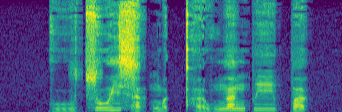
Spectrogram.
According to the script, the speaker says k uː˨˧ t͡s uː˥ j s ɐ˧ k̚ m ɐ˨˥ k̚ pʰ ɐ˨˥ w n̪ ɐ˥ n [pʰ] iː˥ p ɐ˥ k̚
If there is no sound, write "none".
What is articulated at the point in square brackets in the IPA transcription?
p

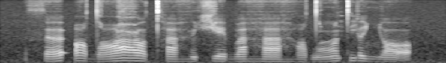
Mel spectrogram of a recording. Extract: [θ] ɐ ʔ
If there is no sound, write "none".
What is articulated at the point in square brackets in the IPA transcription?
θ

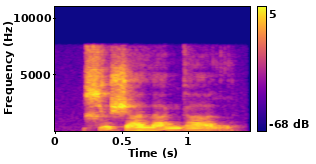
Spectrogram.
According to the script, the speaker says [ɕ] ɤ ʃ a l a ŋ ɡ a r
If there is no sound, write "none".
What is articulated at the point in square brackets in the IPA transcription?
ɕ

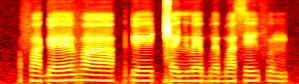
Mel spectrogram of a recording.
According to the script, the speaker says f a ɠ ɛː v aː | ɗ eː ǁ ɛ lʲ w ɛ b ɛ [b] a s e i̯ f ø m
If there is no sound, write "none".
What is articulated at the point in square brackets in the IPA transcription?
b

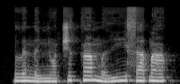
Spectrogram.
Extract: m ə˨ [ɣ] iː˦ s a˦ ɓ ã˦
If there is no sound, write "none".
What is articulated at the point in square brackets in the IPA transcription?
ɣ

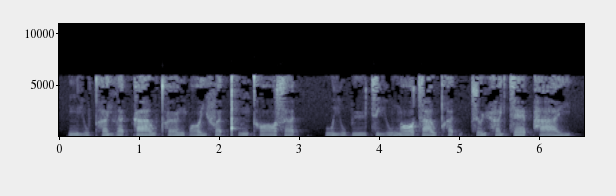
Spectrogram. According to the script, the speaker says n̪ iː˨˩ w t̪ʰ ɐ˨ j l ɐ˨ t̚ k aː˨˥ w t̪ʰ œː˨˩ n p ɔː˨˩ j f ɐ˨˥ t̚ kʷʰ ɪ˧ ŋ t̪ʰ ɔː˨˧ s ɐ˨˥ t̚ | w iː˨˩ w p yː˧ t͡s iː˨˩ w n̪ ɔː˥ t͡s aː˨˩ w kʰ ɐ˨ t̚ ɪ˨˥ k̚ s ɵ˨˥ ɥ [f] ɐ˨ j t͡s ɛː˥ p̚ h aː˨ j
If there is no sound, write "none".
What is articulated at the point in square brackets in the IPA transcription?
h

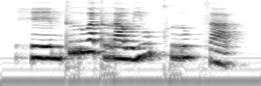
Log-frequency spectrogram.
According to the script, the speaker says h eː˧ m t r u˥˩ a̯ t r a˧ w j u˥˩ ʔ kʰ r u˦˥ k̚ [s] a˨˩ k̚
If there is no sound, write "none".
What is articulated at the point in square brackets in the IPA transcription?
s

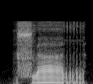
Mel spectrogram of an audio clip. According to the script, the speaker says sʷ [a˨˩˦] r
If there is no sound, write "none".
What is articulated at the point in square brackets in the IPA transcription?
a˩˧˩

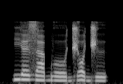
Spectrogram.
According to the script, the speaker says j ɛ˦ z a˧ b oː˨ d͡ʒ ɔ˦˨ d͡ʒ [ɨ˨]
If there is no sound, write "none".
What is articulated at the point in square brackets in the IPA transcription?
ɨ˨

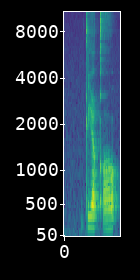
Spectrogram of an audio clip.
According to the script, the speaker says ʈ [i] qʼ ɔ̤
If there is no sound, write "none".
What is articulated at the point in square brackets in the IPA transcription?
i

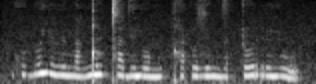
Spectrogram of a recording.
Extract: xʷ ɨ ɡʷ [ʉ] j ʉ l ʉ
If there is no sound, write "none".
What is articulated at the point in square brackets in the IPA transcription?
ɨ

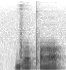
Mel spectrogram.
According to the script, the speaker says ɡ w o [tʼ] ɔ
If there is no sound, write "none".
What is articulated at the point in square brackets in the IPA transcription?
pʼ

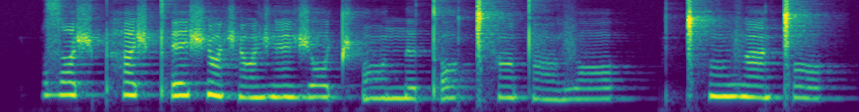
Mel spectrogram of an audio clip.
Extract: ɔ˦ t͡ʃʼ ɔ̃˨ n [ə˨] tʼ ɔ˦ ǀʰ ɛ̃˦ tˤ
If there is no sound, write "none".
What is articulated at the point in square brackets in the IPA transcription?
ə˨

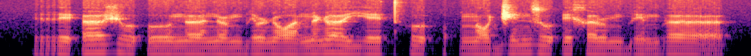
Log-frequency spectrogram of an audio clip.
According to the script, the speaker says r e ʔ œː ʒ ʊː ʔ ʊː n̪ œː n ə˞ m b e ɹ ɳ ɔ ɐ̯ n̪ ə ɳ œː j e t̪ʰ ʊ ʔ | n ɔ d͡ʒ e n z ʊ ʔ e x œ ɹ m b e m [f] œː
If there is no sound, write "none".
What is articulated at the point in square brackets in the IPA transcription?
b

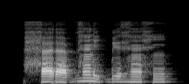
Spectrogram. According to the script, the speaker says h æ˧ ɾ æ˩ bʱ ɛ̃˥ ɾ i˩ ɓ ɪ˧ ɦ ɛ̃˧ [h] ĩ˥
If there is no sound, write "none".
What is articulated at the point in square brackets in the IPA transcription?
h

